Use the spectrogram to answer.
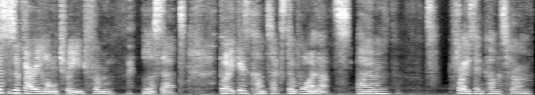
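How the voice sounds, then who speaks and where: Over noticeable background noise, a woman with a northern English accent speaks at a moderate pace in a fairly low pitch. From northern England, Greater Manchester. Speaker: book editor. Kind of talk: keynote speech.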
